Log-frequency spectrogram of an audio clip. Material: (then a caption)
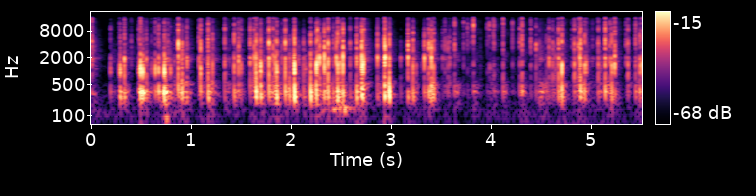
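Plastic. Long acrylic nails tap rapidly and intensely on the lid and sides of a clear plastic compartment organizer box full of nail tips. The result is a dense run of sharp, dry, bright clicks and crinkly rattles with almost no low end and no ringing after each tap.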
